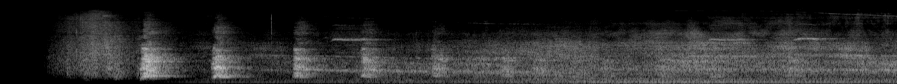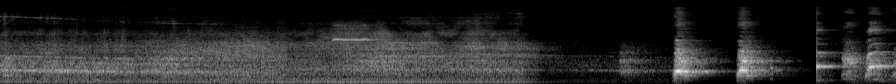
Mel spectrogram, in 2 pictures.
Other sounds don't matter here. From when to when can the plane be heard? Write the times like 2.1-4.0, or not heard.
1.6-15.9.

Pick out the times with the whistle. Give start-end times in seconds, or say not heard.
3.2-3.9, 7.0-8.3, 12.2-12.8.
